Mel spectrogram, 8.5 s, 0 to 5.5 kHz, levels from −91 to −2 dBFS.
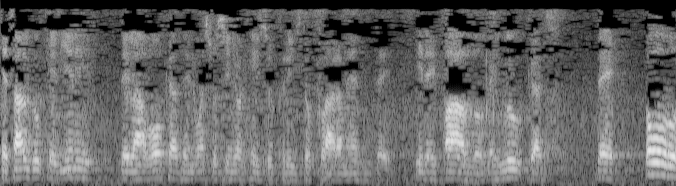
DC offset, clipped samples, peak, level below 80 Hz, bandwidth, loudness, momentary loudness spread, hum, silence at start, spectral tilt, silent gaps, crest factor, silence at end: under 0.1%; under 0.1%; 0 dBFS; -56 dBFS; 5 kHz; -23 LUFS; 16 LU; none; 0 s; -6.5 dB/octave; none; 22 dB; 0 s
